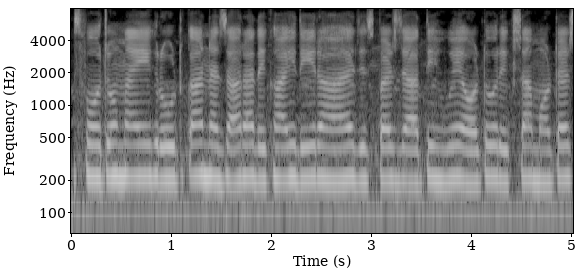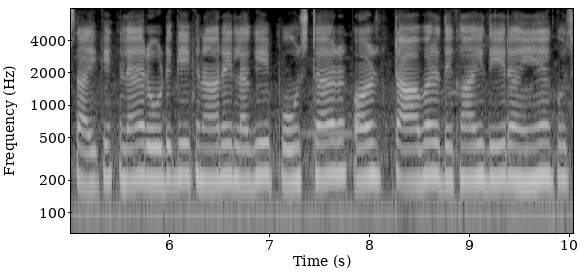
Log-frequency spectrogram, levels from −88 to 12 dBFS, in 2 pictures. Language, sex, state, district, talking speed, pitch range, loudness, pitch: Hindi, female, Bihar, Purnia, 195 wpm, 200-215 Hz, -20 LUFS, 210 Hz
